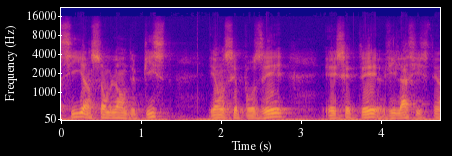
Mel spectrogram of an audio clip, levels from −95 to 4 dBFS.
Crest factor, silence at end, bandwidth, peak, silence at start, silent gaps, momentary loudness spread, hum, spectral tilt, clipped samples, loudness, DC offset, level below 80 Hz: 16 dB; 0 s; 16.5 kHz; -10 dBFS; 0 s; none; 9 LU; none; -5 dB/octave; under 0.1%; -25 LUFS; under 0.1%; -42 dBFS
